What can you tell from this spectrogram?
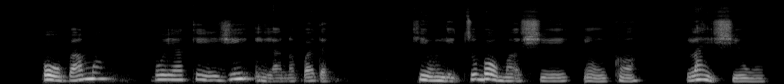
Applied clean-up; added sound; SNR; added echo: neural mask model DeepFilterNet 3.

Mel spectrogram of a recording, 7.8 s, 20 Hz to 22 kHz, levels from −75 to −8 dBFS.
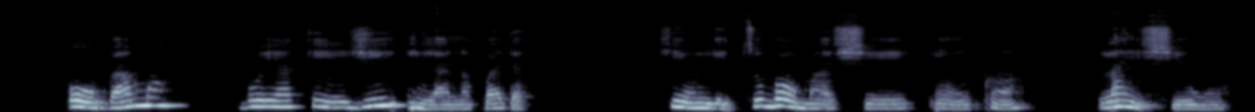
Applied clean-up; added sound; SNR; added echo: neural mask model Resemble Enhance denoiser.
